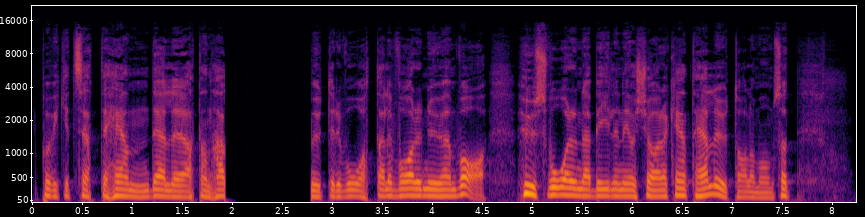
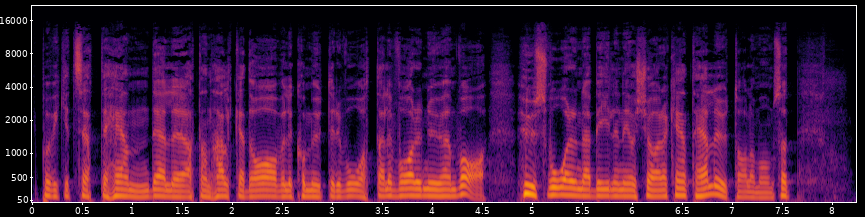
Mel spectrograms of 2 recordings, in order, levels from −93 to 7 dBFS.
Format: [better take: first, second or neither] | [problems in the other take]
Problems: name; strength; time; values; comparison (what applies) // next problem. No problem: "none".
second | audio cutting out; at 2 s for 1 s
